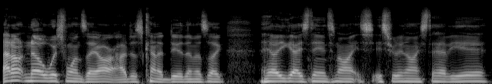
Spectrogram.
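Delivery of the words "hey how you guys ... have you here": loosely imitated, wandering British accent; shifting British accent. Shown as a demonstration. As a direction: show host greeting in an unsure accent. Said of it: "switch between three different accents".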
